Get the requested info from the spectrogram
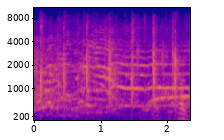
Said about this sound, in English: All the girls are clapping and all the guys are going, whoa, wasn't this Father's Day? You should have seen the guys. They all lost the sparkle in their eye for a moment.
